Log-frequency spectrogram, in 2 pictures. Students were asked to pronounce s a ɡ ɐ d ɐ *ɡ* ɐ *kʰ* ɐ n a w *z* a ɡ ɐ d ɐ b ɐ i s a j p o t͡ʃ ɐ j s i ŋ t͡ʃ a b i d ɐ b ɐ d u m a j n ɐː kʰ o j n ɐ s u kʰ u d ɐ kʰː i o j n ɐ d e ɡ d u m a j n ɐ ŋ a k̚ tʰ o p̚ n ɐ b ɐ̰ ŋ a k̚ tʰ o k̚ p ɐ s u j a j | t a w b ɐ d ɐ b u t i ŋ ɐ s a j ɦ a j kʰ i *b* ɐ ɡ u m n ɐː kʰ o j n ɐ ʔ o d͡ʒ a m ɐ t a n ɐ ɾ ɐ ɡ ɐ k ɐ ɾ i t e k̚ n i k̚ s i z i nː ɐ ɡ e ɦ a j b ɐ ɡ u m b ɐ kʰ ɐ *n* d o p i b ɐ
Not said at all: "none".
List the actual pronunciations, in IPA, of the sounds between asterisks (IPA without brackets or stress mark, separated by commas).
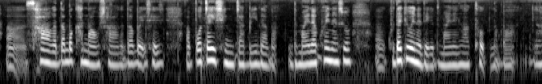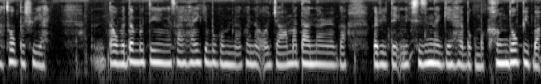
b, kʰ, s, b, ŋ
